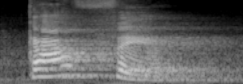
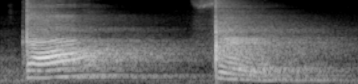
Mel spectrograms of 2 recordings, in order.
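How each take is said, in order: First: Said in the usual way. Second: "café" very slowly split, ca, pause, fé; syllable by syllable. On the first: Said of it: "Quando a gente emite café". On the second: Shown as a demonstration. Teacher asking which syllable is stronger, "café" split slowly in two. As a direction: separate both syllables of "café" with a gap. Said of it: "qual que é a sílaba mais forte".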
